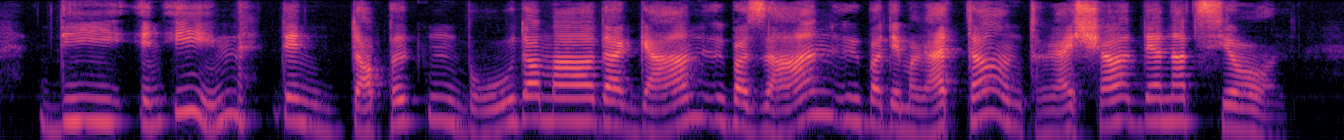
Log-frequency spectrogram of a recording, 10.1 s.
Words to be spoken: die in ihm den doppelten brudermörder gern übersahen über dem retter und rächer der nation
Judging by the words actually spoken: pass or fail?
pass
